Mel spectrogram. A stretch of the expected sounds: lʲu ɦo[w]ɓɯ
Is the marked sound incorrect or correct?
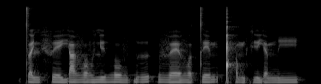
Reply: incorrect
